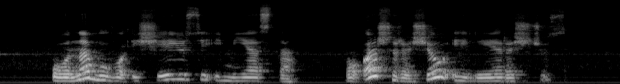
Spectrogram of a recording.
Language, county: Lithuanian, Šiauliai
